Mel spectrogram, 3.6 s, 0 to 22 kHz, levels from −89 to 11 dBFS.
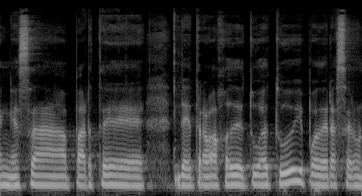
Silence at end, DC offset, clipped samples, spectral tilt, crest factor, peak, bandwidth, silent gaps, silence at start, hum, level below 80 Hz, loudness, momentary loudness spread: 0 s; under 0.1%; under 0.1%; -6 dB/octave; 16 dB; -10 dBFS; 19 kHz; none; 0 s; none; -70 dBFS; -27 LUFS; 4 LU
